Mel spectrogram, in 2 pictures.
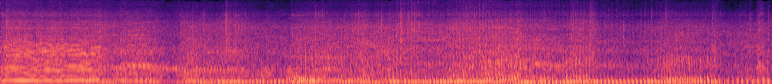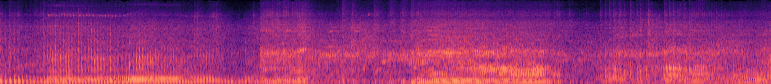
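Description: A dirt bike engine revs loudly and roars nearby, rising and falling in pitch.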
